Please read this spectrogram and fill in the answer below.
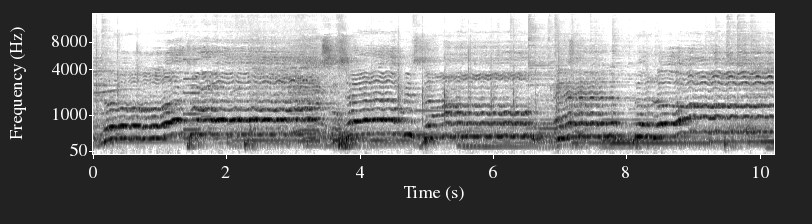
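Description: A woman singing a gospel song into a microphone with musical accompaniment, holding long notes that step up and down in pitch, some of them with vibrato.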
